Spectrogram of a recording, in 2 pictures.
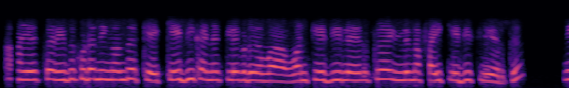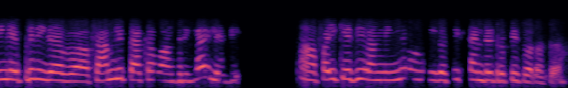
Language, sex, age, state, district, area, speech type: Tamil, female, 45-60, Tamil Nadu, Chennai, urban, conversation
